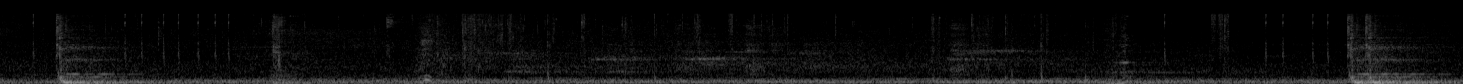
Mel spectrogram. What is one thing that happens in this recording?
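Short game menu clicks and chimes sound now and then.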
